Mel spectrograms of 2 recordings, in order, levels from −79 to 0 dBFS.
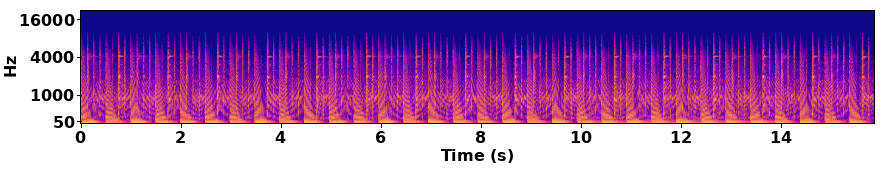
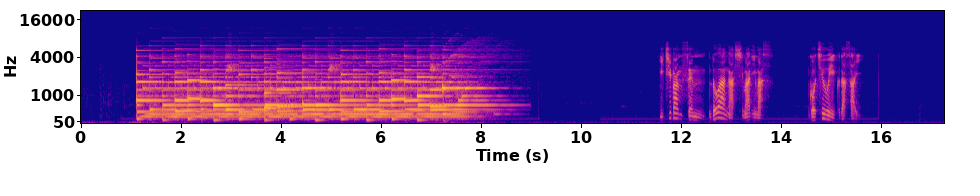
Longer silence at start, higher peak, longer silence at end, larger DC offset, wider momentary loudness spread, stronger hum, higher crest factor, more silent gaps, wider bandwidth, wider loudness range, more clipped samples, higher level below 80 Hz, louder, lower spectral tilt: second, 0 s vs 1.1 s; about the same, -2 dBFS vs 0 dBFS; second, 0 s vs 1.7 s; neither; second, 4 LU vs 17 LU; neither; about the same, 16 dB vs 18 dB; neither; about the same, 8.4 kHz vs 8.6 kHz; second, 1 LU vs 18 LU; neither; first, -20 dBFS vs -66 dBFS; second, -22 LUFS vs -16 LUFS; about the same, -5.5 dB/octave vs -5.5 dB/octave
